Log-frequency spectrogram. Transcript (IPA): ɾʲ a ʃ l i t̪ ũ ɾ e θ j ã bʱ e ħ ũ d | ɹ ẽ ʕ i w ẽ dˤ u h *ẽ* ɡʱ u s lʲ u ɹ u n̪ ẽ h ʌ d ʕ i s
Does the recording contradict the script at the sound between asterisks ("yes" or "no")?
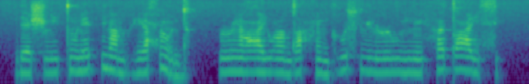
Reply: yes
